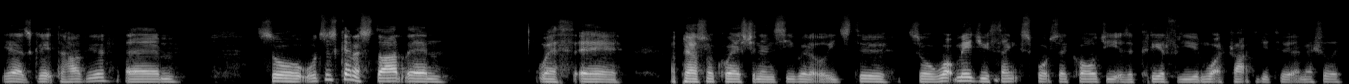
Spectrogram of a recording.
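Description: A man's voice: medium pitch, level tone, moderate pace, warm tone, dry recording. A man hosting a podcast, introducing his guest and asking questions with some ums and slips. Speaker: podcast host. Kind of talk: reading a guest introduction, then interviewing.

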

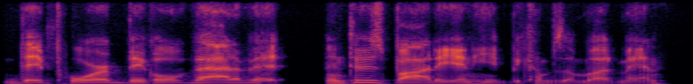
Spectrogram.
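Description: A man's voice: fairly low pitch, quick pace, creaky, dry recording, studio quality. A man co-hosting a podcast, talking casually and conversationally as he reviews episodes, with many filler phrases. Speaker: podcast co-host.

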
